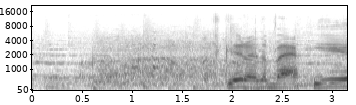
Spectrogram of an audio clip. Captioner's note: laughter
